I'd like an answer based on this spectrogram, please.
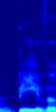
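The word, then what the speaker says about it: Beva: uh board with a beaver glue which is spelled b-e-v-a um you can get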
